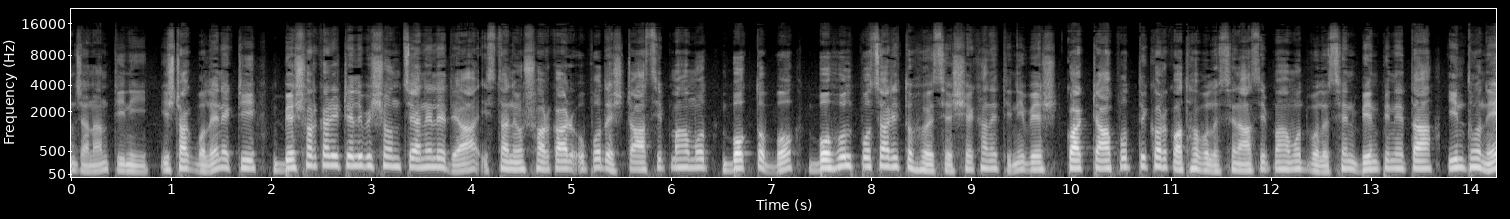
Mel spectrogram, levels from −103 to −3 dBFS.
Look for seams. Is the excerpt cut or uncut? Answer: uncut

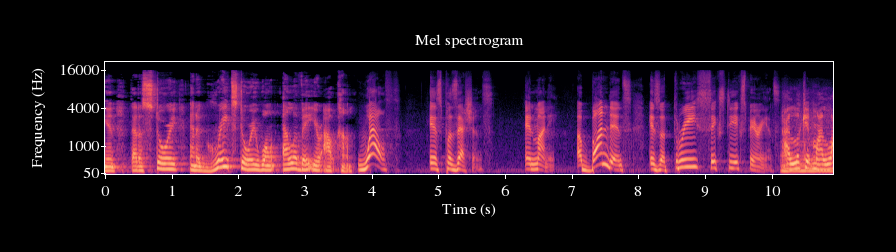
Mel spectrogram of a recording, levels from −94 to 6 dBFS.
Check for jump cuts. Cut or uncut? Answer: cut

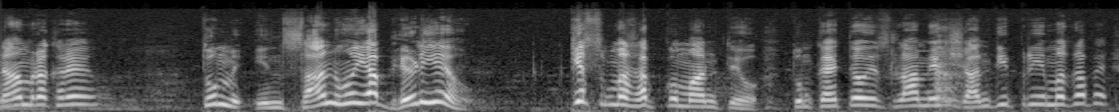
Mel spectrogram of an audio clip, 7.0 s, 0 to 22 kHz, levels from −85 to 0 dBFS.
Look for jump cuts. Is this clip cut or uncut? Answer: uncut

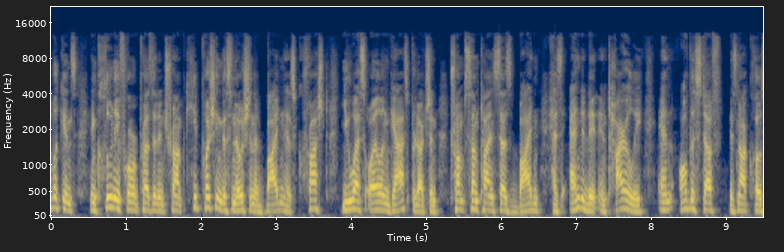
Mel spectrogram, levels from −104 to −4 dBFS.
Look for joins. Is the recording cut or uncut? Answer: uncut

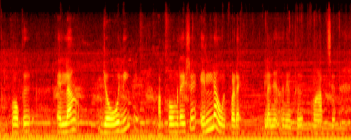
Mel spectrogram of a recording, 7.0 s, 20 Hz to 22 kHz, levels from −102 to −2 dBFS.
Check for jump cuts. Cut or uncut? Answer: uncut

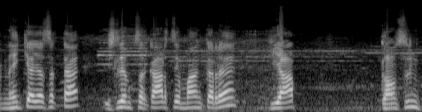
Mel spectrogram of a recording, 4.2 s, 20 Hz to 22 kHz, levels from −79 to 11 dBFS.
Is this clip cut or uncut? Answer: uncut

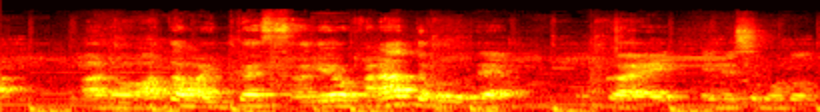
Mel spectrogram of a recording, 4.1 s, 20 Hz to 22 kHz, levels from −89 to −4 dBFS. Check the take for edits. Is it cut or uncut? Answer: cut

